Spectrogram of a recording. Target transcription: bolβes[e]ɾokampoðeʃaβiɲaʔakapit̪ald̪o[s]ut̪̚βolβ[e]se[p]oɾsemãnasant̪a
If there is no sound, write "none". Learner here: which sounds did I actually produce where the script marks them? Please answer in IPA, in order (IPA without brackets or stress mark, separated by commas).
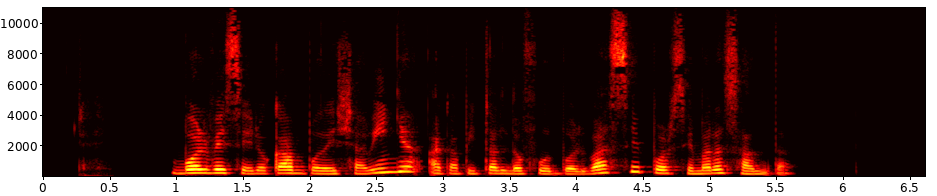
e, f, a, p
